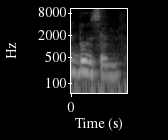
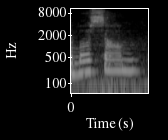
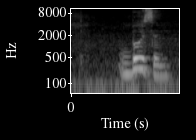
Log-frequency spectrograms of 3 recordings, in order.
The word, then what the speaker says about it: bosom: đây là som, nhưng mình không đọc là bo som, mình không đọc là bo sừng, mình đọc là b, u ngắn, bosom, bosom.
